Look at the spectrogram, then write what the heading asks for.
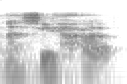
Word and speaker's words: nasihat: Yang benar itu adalah nasihat.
